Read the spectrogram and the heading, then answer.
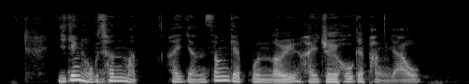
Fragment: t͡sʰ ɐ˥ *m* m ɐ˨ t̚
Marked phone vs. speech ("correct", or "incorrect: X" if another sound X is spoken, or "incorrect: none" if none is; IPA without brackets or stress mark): incorrect: n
